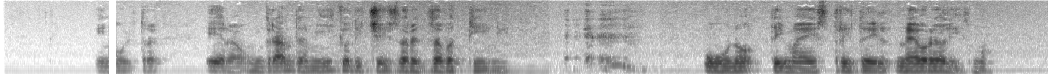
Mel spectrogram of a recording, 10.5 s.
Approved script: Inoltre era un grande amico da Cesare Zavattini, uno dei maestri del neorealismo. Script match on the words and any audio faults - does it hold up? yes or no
no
